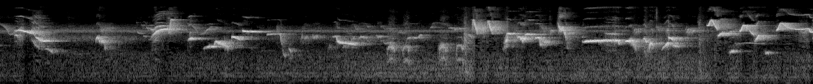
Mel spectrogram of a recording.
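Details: Oriental magpie-robin delivering a lively lure song for stimulating others, with rich whistles, sharp chips and rapid warbled phrases in repeated bursts.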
